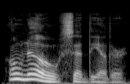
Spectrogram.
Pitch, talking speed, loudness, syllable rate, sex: 145 Hz, 230 wpm, -15 LUFS, 5.3 syllables/s, male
